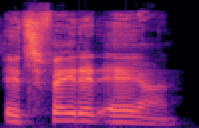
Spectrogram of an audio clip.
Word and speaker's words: FADEDAEON: So, how do you pronounce your stage name? Is it Faded Ion? It's Faded Aeon. Faded Aeon. Okay. Yeah. Or Eon, I guess.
